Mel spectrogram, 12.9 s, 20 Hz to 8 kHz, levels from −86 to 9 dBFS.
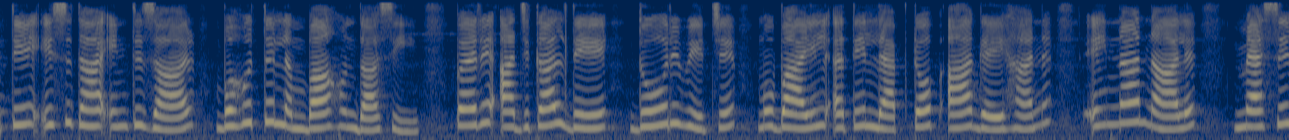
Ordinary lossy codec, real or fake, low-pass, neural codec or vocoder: MP3, 48 kbps; real; 7.2 kHz; none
